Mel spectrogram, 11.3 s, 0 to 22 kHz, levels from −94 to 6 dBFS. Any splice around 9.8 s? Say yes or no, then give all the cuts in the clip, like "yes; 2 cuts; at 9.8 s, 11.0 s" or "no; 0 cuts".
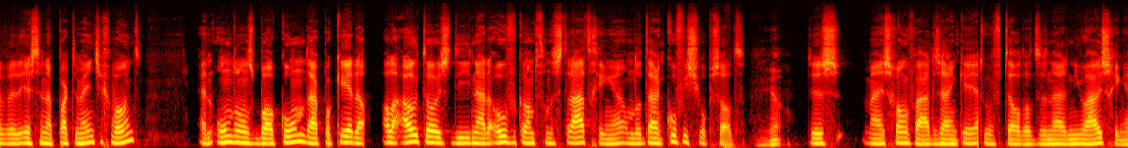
yes; 2 cuts; at 3.6 s, 9.8 s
